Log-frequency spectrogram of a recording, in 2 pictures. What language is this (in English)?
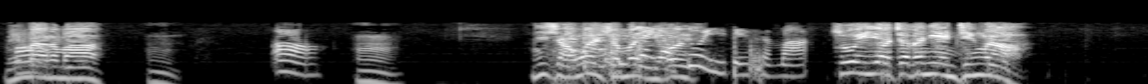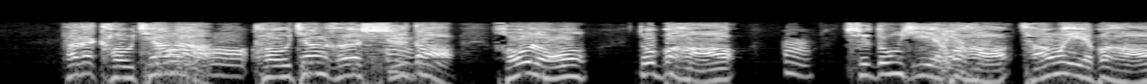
Chinese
